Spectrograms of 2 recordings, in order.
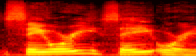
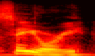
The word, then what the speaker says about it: Sayori: It's Sayori. It's just the two words, Say and Ori.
